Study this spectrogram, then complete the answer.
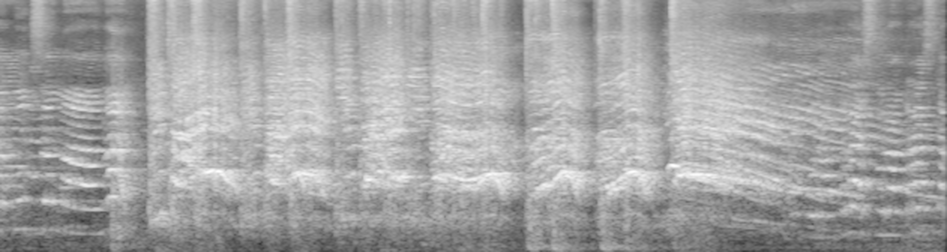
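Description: Schoolchildren in an Indonesian primary classroom chant loudly together in a rhythmic clapping cheer, their voices and claps crowding close, starting after a brief quiet moment and swelling in repeated bursts.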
